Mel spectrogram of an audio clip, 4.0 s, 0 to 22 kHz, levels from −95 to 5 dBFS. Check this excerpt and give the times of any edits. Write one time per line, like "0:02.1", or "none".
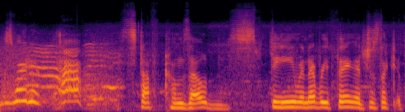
0:00.9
